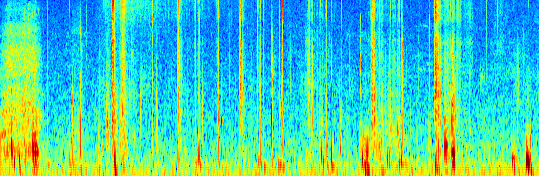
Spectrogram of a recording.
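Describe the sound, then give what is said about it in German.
Sipping and swallowing from a glass of after-work beer: a quiet run of small wet clicks, gulps and smacks at an uneven pace, with no talking. “Da muss ich jetzt schnell einen Schluck von meinem Feierabendbier nehmen.”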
